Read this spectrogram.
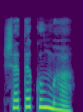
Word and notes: ಶತಕುಂಭ: kannada

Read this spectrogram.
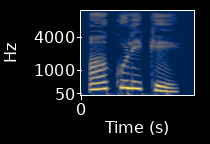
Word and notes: ಆಗಳಿಕೆ: kannada

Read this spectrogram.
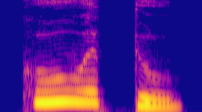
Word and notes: ಕುವತ್ತು: Kannada

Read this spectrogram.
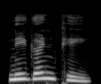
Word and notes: ನಿಗಂಠ: nigaṇṭha

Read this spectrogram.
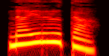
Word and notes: ನೈರ್ಋತ: nairřta

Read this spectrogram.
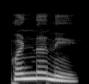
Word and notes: ಪಣ್ಣನೆ: paṇṇane

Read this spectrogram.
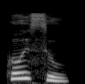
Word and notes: ಕೊಯ್ಸು: koysu

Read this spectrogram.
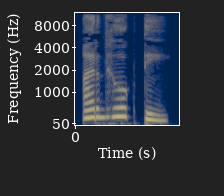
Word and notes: ಅರ್ಥಗತಿ: Kannada

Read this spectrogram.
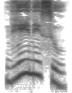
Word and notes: ಧೇನಿಸು: dhēnisu

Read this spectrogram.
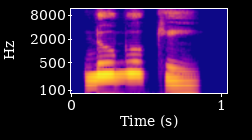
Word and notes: ಢಬಕು: ḍhabaku

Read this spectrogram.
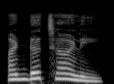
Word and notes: ಅಡ್ಡಚಾಳಿ: Kannada

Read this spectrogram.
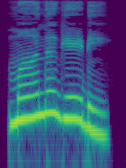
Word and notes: ಮಾನಗೇಡಿ: mānagēḍi

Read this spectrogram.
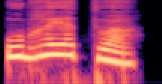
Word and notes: ಉಭಯತ್ವ: kannada

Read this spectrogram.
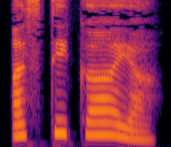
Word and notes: ಆಸ್ತಿಕ್ಯ: āstikya

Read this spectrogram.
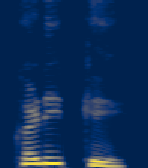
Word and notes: ಕಡಿಕ್ಕೆ: kaḍikke; Kannada

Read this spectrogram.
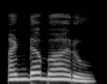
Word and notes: ಅಡ್ಡಬರ್: kannada

